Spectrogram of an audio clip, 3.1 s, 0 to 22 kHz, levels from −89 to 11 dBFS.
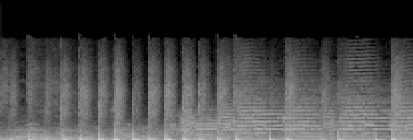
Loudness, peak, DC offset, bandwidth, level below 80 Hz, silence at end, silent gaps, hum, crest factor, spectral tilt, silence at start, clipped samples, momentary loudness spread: -17 LUFS; -2 dBFS; under 0.1%; 16 kHz; -26 dBFS; 0 s; none; none; 16 dB; -4.5 dB/octave; 0 s; under 0.1%; 2 LU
